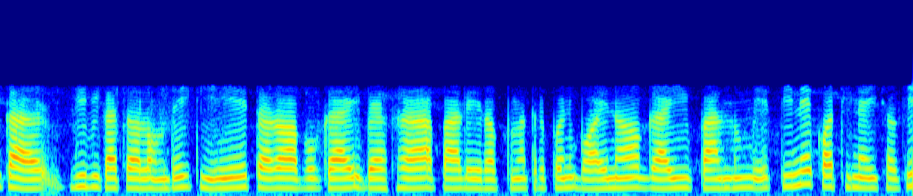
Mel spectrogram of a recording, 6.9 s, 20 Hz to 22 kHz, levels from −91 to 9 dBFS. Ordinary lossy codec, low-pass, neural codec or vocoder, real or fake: none; 3.6 kHz; vocoder, 44.1 kHz, 128 mel bands, Pupu-Vocoder; fake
